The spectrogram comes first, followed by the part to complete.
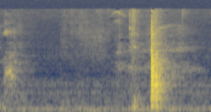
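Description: Two sharp knocks of hard pieces of a fossil dig-kit brick, close together about a second and a half in, the second louder.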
